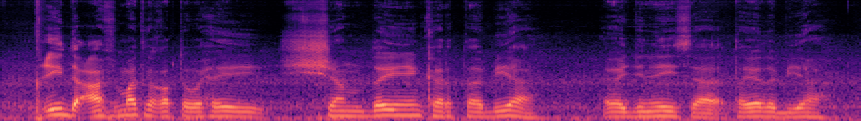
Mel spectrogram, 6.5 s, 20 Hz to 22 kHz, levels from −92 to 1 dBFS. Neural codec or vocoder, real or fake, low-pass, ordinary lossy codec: none; real; none; none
